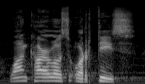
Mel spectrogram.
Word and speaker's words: Juan Carlos Ortiz: And it was written by a South American pastor named Juan Carlos Ortiz. Did I say it right? Okay, good. So Juan Carlos Ortiz, and he's from Argentina, and he was dealing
